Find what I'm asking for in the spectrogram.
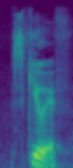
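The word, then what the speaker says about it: skew-whiff: How do you say squiff? – Skew whiff. – Skew whiff. – Yeah. – What do I say? School whiff. Oh, God. I've always said school whiff.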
